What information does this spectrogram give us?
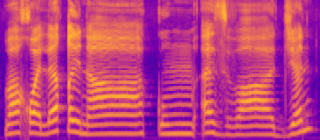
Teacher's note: یہاں پر میم ساکن کے بعد حرف حمزہ آیا ہے تو یہاں پر اظہار شفوی یعنی غنہ نہیں ہوگا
